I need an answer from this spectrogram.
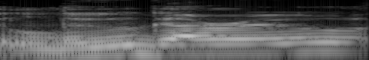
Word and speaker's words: loup-garou: to you I believe I think it's a silent P I can't be positive about that lude loup-garou it means werewolf or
